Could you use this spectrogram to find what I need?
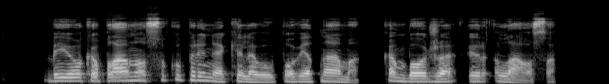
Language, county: Lithuanian, Klaipėda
